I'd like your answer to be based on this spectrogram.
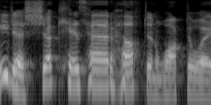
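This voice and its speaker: Against a quiet background, a woman speaks loudly at a moderate pace and a medium pitch. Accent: American. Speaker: podcast host and abortion rights activist. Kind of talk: casual monologue.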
